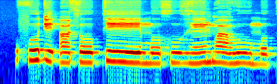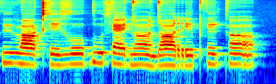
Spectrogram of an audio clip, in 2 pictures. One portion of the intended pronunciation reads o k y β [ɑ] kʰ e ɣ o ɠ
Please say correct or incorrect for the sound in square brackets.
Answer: correct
